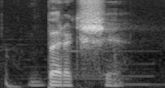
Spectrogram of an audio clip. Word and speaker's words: Bereshit: Originally, it was called Bereshit. That is how I pronounce it. It's a Hebrew word and it means in the beginning, which corresponds to the first two words of the book.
